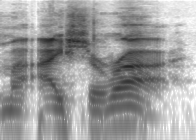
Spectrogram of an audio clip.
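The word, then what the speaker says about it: ma'aser: Malachi 3 verse 8-10 means 10th in Hebrew and is pronounced ma isar 10% of every penny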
